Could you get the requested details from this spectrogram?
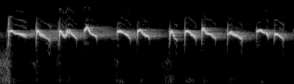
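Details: Continuous bright song of an oriental white-eye hobby bird, 24 February 2023, with sharp, high, down-slurred chirps delivered rapidly and almost evenly, about four notes per second.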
